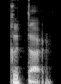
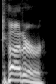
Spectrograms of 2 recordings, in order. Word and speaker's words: Qatar: Qatar. Yeah, exactly. So it's that not sounds just offensive. It's But, not just cutter.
